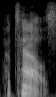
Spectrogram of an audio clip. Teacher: you almost have to go almost like a huh rather than a full hoe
